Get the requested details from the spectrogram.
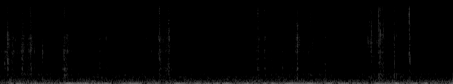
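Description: Fingertips of both hands press and squish a mound of pastel floam sculpting foam made of polystyrene beads on a wooden table. Clusters of bright, crinkly crackles and tiny pops come in short bursts over a steady low hum, with quiet pauses between squeezes.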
